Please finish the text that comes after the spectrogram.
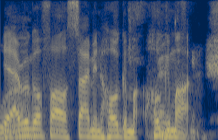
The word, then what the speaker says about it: Hogeman: Yeah, everyone go follow Simon Hogeman. The Air Yeezy too. Rhymes with Pokemon.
